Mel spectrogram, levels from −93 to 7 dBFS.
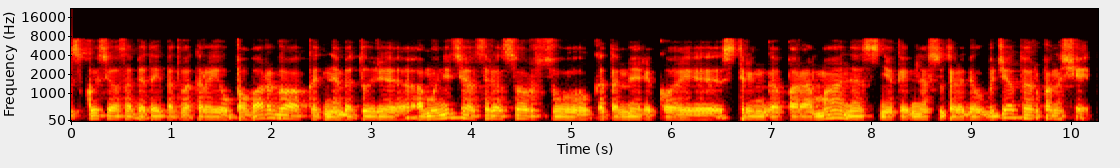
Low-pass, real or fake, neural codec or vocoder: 7.2 kHz; real; none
